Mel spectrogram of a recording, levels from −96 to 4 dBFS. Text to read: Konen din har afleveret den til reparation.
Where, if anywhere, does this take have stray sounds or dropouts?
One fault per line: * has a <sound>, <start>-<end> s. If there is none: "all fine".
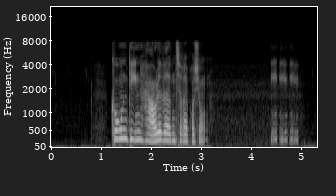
* has a laugh, 4.4-4.9 s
